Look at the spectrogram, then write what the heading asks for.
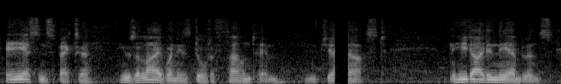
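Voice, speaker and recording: A man's voice: low voice, normal speed, a little hiss or hum, close to an everyday voice, poor audio. A man acting a candid hospital doctor in a radio drama, British and conversationally matter-of-fact. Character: brisk, candid male hospital casualty doctor.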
